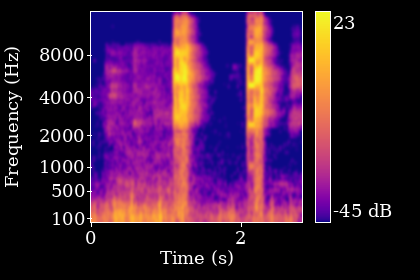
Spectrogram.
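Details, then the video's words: Lovebird calling its companion, used as a lure call: two loud, harsh, buzzy shrieks about a second apart, each lasting a quarter second, after a faint low rumble of background noise. "suara lovebird memanggil temennya"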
